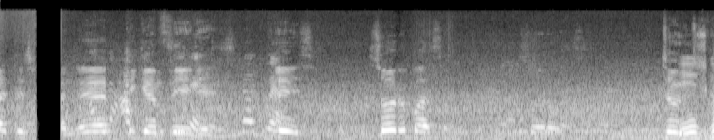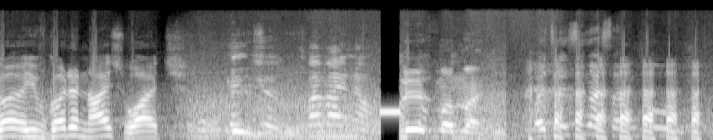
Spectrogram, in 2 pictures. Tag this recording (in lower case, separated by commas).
car passing by, speech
